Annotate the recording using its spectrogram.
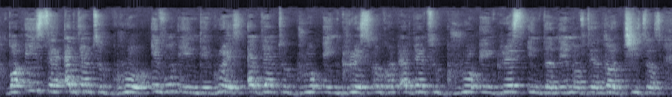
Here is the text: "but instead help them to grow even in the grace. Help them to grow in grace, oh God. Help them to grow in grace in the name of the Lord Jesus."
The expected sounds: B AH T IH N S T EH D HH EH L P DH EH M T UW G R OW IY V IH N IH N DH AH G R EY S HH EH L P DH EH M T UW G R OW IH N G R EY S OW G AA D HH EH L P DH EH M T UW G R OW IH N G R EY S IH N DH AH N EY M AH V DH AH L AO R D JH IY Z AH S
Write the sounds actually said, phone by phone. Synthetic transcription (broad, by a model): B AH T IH N S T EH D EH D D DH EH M T UW G R OW IY V IH N IH N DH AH G R EY S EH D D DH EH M T UW G R OW IH N G R EY S OW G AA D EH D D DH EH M T UW G R OW IH N G R EY S IH N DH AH N EY M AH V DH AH L AO D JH IY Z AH S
